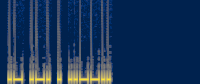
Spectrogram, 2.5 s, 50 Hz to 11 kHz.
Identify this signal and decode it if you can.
Morse code, heard as a keyed tone, about 34 wpm, 700 Hz. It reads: ARE?
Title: A Sound Of Thunder 35wpm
